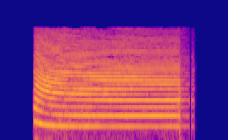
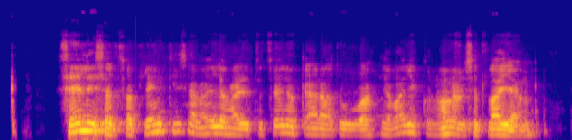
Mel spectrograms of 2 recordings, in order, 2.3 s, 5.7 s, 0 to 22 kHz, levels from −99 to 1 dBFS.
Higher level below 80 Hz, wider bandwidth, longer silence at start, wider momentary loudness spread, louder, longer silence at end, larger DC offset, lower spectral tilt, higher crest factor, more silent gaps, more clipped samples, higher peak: about the same, -56 dBFS vs -56 dBFS; first, 10.5 kHz vs 7.4 kHz; first, 0.35 s vs 0.1 s; second, 6 LU vs 13 LU; about the same, -16 LUFS vs -18 LUFS; about the same, 0.35 s vs 0.4 s; neither; second, -0.5 dB/octave vs -8 dB/octave; about the same, 14 dB vs 16 dB; second, none vs 0.17-0.21 s, 0.46-0.56 s; neither; second, -6 dBFS vs -2 dBFS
